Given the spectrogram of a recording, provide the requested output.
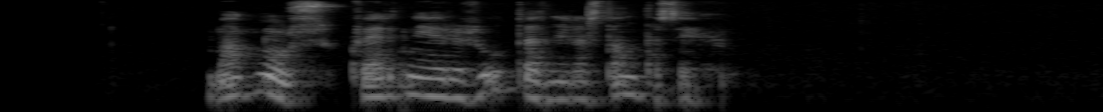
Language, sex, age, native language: Icelandic, female, 50-59, Icelandic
